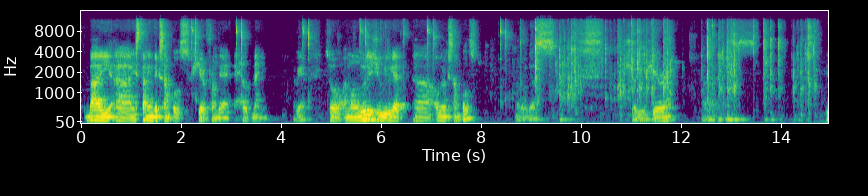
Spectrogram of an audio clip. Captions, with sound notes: by starting the examples here from the help menu, okay? So, on LULESH you will get other examples. (mouse clicking) I will just show you here. (keyboard clattering)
